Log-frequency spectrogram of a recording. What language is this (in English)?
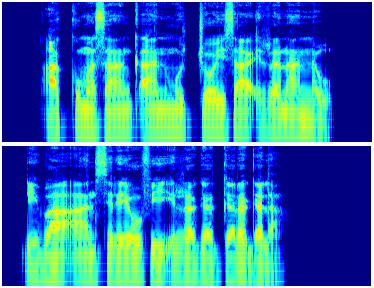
Oromo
